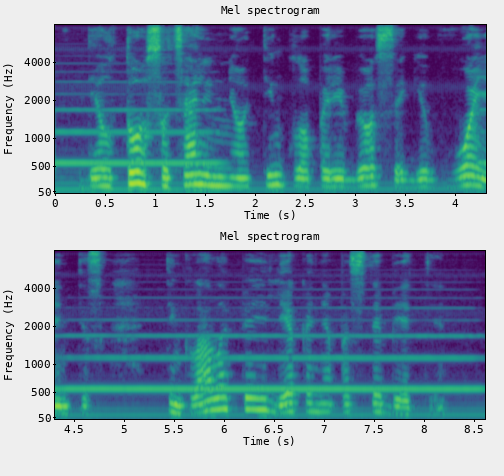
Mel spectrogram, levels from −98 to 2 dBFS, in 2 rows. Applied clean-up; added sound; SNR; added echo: none; Wind instrument, woodwind instrument; 12 dB; none.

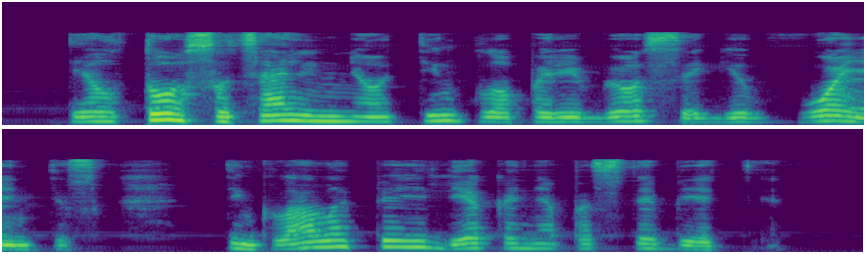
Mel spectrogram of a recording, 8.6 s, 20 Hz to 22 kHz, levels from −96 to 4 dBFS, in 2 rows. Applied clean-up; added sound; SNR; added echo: neural mask model DeepFilterNet 3.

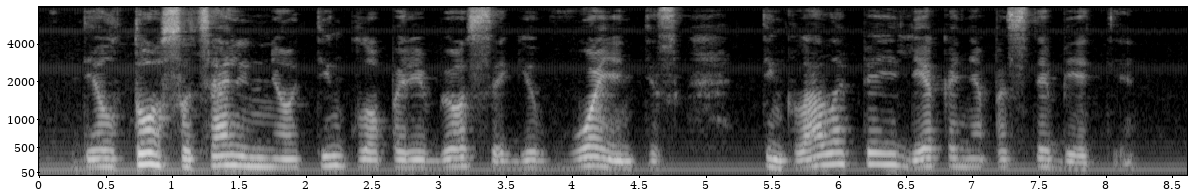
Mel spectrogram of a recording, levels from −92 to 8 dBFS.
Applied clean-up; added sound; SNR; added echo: none; none; none; none.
